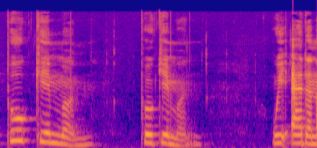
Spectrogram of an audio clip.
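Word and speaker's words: Pokémon: it's almost the same word we say Pokemon Pokemon we add an accent on the E to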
